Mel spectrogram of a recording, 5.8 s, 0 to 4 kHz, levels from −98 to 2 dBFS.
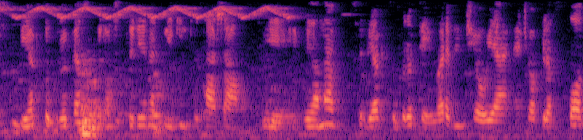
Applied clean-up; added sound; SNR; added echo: classical method log-MMSE.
